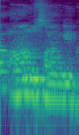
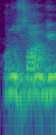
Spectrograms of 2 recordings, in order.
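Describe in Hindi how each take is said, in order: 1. पहला स्वर दीर्घ 'aa' है। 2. पहला स्वर ह्रस्व 'a' है। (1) "आनुसांगिक होता है" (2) "अनुसांगिक नहीं होता"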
